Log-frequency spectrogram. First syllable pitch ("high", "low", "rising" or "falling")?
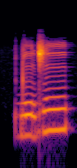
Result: low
